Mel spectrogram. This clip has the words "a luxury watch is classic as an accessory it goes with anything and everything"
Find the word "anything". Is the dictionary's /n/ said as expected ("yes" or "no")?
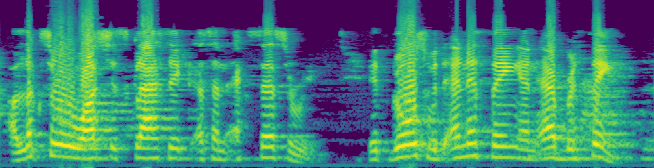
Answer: yes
